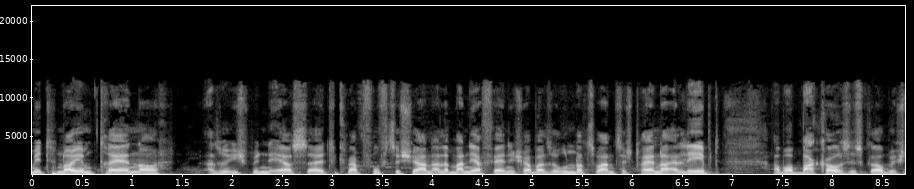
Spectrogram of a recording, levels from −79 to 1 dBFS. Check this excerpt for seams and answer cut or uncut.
uncut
